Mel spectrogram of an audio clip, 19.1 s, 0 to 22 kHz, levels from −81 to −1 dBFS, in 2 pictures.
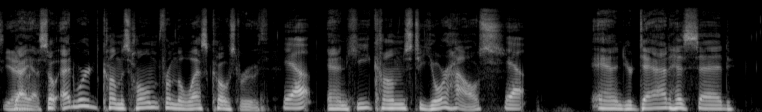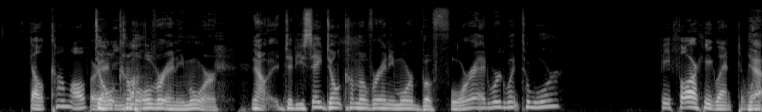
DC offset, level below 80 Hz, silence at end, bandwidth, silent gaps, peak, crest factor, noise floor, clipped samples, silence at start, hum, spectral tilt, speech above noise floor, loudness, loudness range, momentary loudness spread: under 0.1%; -56 dBFS; 0 s; 16 kHz; none; -10 dBFS; 18 dB; -78 dBFS; under 0.1%; 0 s; none; -6 dB/octave; 51 dB; -28 LUFS; 4 LU; 7 LU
